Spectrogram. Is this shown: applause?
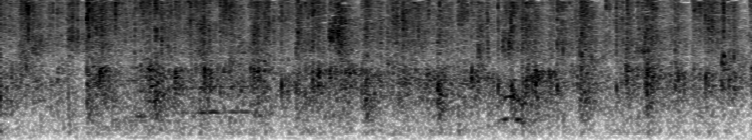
yes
